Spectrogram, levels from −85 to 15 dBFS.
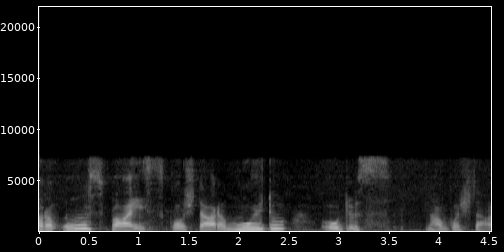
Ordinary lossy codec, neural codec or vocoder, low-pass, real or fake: none; codec, 16 kHz in and 24 kHz out, 1.1 kbps, FireRedTTS-2 codec; 7.2 kHz; fake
